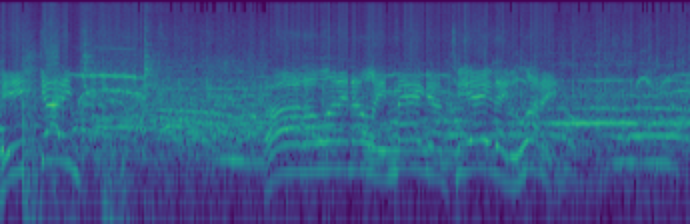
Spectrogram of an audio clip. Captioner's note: bell ringing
